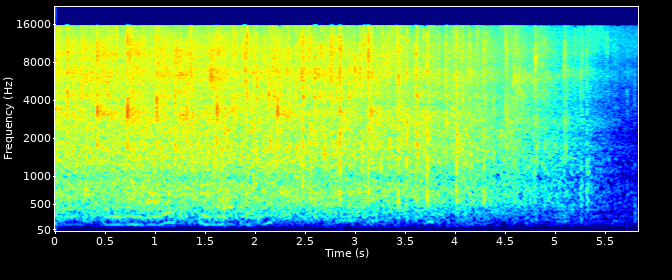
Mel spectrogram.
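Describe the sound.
A round of applause from a church gathering at Greyfriars Church for the church treasurer: dense, steady clapping that holds for several seconds, then thins out and fades toward the end, with faint voices mixed in at the start.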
